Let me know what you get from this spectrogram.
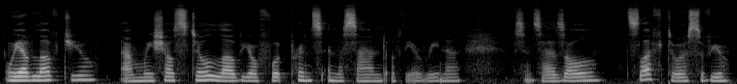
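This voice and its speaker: A circus clown, acted by a woman in a stage drama. He speaks up loudly and oratorically, with a grand, poetic sense of farewell. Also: on the low side, steady tone, moderate pace, lightly acted. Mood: grand, wistful. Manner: loud, oratorical.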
